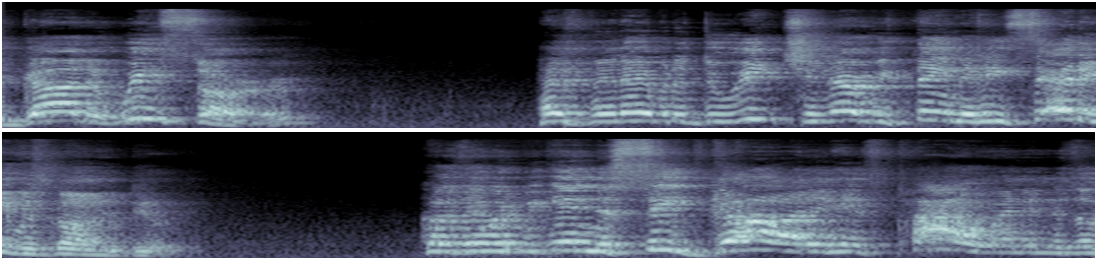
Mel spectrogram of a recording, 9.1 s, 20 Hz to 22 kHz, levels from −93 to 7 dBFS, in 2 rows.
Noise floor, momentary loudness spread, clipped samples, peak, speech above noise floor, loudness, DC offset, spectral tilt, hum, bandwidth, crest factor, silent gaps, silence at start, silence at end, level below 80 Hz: -57 dBFS; 9 LU; under 0.1%; 0 dBFS; 42 dB; -16 LUFS; under 0.1%; -4 dB/octave; none; 17 kHz; 16 dB; none; 0 s; 0 s; -62 dBFS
